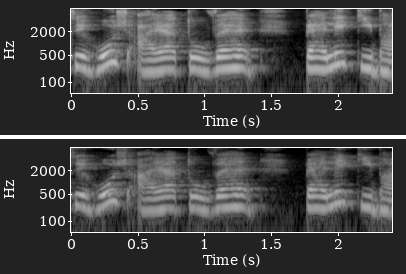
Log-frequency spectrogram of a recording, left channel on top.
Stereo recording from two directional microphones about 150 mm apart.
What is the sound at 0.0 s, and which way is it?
A woman's voice, 35° left (ahead or behind).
